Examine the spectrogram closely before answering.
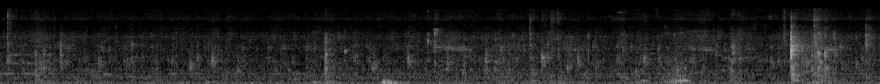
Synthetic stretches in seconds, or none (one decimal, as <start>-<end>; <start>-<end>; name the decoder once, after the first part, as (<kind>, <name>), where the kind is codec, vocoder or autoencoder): none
